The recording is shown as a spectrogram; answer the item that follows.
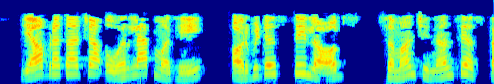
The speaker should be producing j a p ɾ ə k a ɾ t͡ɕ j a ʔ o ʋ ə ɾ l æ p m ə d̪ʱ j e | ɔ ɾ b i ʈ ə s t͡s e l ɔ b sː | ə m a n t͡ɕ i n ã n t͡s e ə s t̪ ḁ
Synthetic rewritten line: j a p ɾ ə k a ɾ t͡ɕ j a ʔ o ʋ ə ɾ l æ p m ə d̪ʱ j e | ɔ ɾ b i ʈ ə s t͡s e l ɔ b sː | ə m a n t͡ɕ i n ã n t͡s e ə s t̪ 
